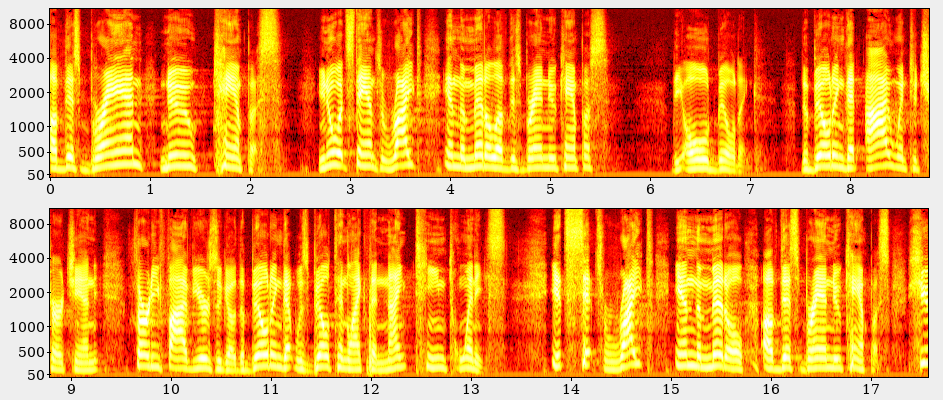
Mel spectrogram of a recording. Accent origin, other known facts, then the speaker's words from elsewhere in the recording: Conyers, Georgia, United States; also born or lived in Atlanta / Oklahoma / Florida; I was actually born in Atlanta, and I grew up in Conyers, Georgia. A lot of people think that we're from Oklahoma because we lived there for a number of years. We lived in Florida for a long time, but I'm actually from Georgia.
